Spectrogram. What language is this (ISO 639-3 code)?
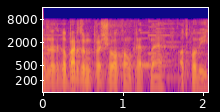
pol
